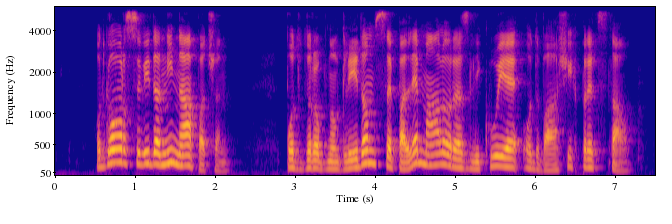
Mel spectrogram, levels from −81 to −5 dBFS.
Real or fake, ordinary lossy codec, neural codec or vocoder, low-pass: real; none; none; 5.4 kHz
